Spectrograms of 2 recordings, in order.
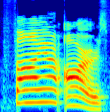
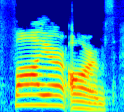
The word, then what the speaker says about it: firearms: R 발음 두 개니까 firearms. fire 끝에 있는 R 발음 너무 정확하게 내려고 욕심내시면은요, 뒤에 나와 있는 R 발음을 하기가 조금 힘드니까 firearms 하면서 fire에 나와 있는 첫 번째 R 발음을 너무 정확하게 하려고 노력하지 마시고요. 혀가 그냥 입천장에 안 닿게끔 내가 R 발음을 하고 있다라는 것만 하는 사람들이, 듣는 사람들이 느낄 수 있게끔만 내가 입 모양을 내시면은 충분히 발음할 수 있는 단어입니다.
